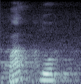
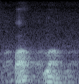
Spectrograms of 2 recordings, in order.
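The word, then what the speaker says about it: فضلاً: Fadlan minallahi ta'ala wa nikmatu, bukan fatlun, dibacanya fatlan. Terus bagaimana bedanya? Kedua-duanya mendapatkan pahala. Cuma pahala yang lebih adalah membaca fatlam. Karena Al-Qurannya apa? Fatlam bacanya, bukan fatlum.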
